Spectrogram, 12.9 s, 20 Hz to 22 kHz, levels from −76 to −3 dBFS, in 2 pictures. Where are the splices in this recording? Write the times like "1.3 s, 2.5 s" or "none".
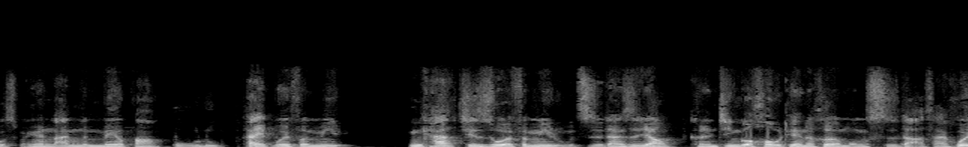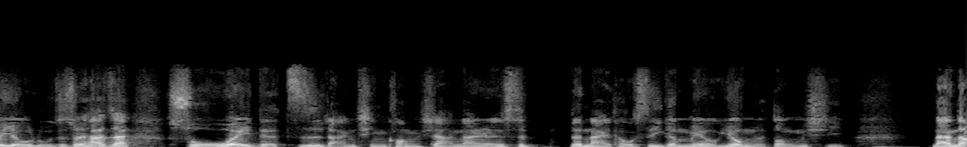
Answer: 1.6 s, 4.6 s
